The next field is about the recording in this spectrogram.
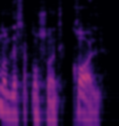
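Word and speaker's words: קול: Qual a pronúncia? Kol.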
